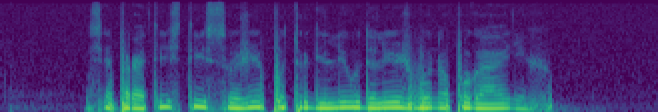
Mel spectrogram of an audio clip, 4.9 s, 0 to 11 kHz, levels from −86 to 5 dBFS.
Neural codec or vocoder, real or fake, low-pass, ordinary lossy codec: none; real; 9.9 kHz; none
